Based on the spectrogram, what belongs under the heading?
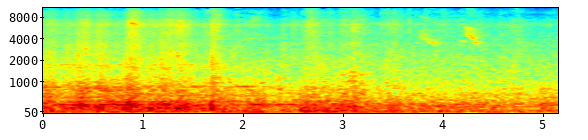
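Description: Mumbai suburban local electric train running on the track: a steady rumble with a few sharp clicks from the wheels on the rails.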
